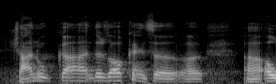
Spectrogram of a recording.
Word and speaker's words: Chanukah: And it was translated, here we have Strong's number, and it is pronounced Chanukah, Chanukah.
